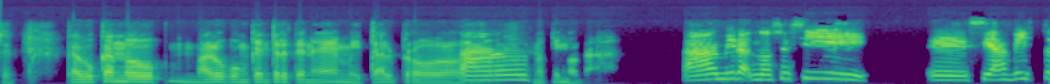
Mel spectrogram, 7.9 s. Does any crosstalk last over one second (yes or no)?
no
